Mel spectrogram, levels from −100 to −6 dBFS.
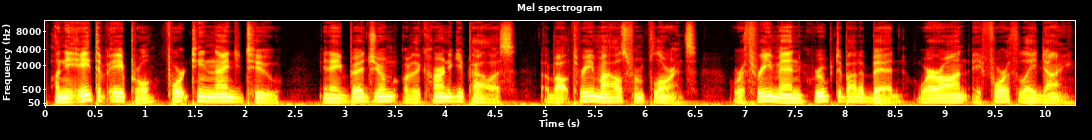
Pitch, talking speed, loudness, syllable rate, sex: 95 Hz, 185 wpm, -19 LUFS, 5.5 syllables/s, male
